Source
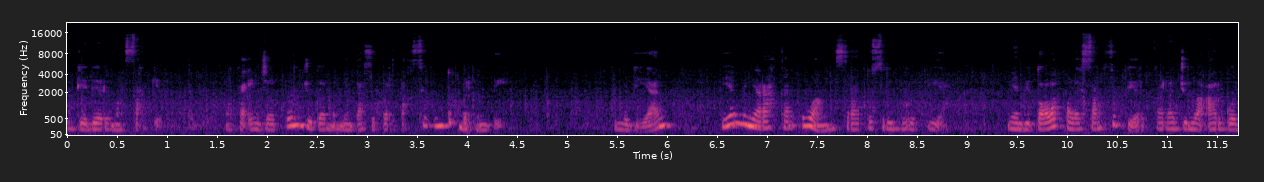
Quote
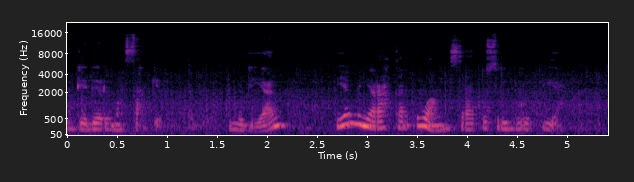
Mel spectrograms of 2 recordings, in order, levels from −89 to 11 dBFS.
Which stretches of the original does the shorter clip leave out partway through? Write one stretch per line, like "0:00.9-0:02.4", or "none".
0:01.5-0:05.4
